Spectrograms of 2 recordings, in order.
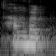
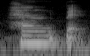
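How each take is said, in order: First: The middle sounds like m directly before b. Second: The middle sounds like n and d before b.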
